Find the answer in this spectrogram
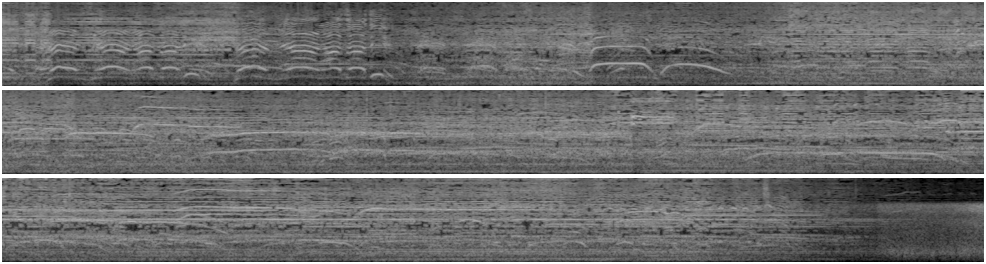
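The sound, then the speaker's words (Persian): A large crowd celebrates in the street in Sanandaj, Iran, with dense overlapping cheers, whoops and shouted chanting over a steady roar of voices and whistles, loud throughout before fading at the end. “دیشب سراسر شادی بود در جوانرود کرمانشاه، آنچه که میومد صدای پشپشه، ترقه، دست، سود، رقص و شعار.”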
